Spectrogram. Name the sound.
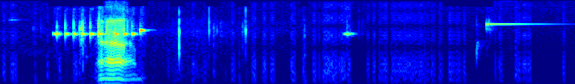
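telephone ringing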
